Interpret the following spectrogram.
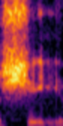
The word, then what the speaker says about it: Sidhe: There is the high fae that are known as the She. That's Sidhe. For those who do not know, that word is pronounced she.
